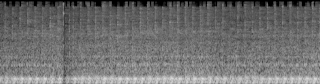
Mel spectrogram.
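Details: 2004 Yamaha Raptor 660 single-cylinder quad, after the problem was fixed (now must be shut off manually): steady even thump at idle about three beats a second, no misses or knocks; healthy.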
